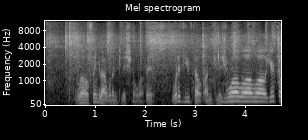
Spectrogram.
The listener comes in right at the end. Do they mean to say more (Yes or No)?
Yes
